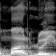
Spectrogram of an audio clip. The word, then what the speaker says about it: Marlowe: Doctor Faustus जो कि एक ट्रेजिक प्ले है जिसे क्रिस्टोफर मार्लो ने लिखा है, इसे क्रिस्टोफर मार्लोई भी पढ़ते हैं।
